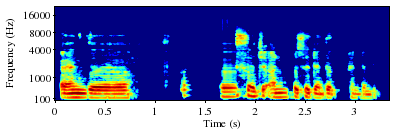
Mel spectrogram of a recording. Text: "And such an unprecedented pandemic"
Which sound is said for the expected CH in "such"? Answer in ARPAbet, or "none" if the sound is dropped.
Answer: S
